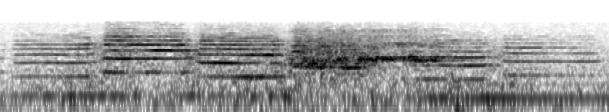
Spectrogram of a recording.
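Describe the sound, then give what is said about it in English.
A loud, wailing recorded police siren blares continuously from a tape recording in the base of an anti-theft handbag, its pitch sliding up and down in layered tones with a rough burst in the middle, and no one speaks. “If the thief doesn't stop and surrender, a tape recording in the base of the handbag will play recordings of police sirens.”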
